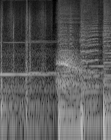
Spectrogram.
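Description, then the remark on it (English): A few heavy footsteps thud at a slow, uneven pace and grow a little louder, as if someone is approaching, over a sustained tonal background. “I heard footsteps.”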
